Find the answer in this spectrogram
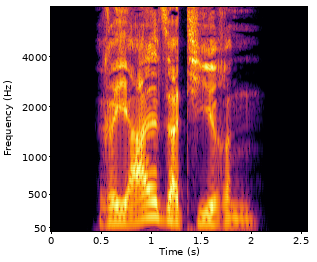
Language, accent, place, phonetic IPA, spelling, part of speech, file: German, Germany, Berlin, [ʁeˈaːlzaˌtiːʁən], Realsatiren, noun, De-Realsatiren.ogg
- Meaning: dative plural of Realsatire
